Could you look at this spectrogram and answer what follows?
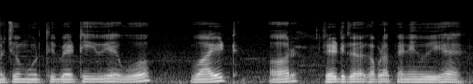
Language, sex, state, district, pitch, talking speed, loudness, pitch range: Hindi, male, Jharkhand, Ranchi, 120 Hz, 175 wpm, -17 LUFS, 115-125 Hz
